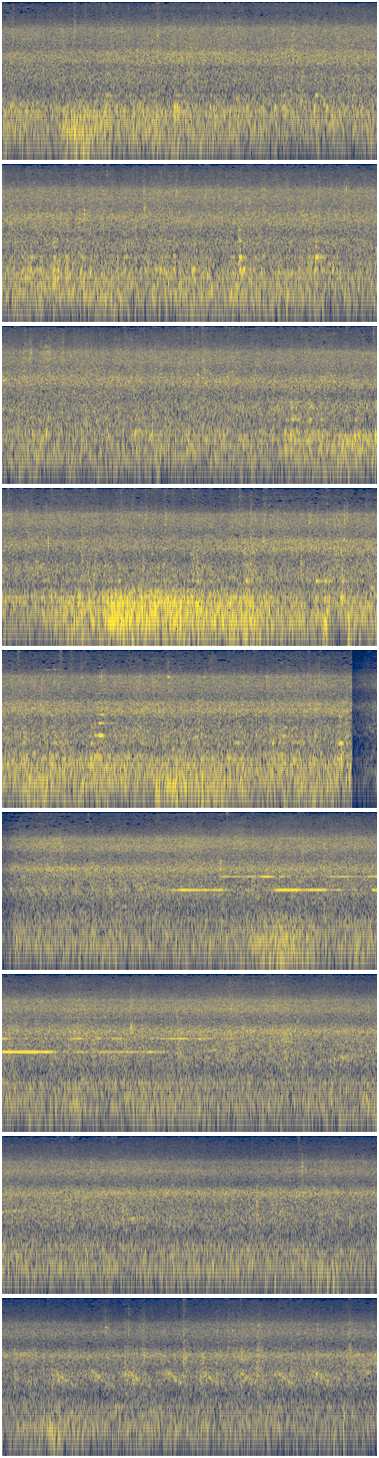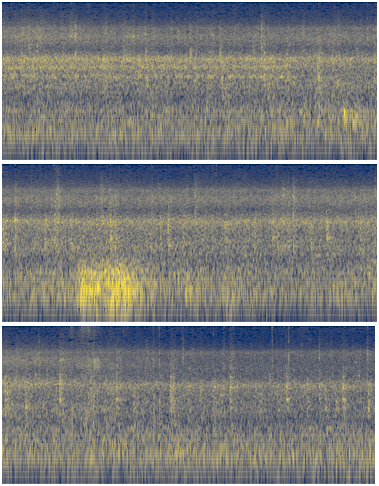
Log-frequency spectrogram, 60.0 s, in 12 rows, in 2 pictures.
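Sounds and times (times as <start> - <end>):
steady rain falling: 0.0 - 59.9
short electronic beeps: 27.2 - 32.8.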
